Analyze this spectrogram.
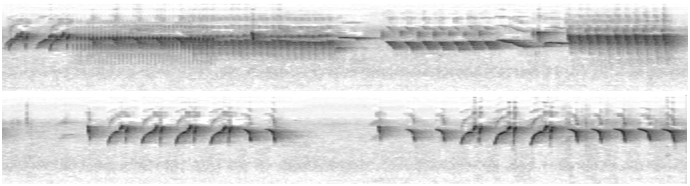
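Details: Canary singing for mating: long buzzy rolling trills, then rapid runs of downslurred whistled notes, a short silence, and more quick repeated whistles, loud and clear.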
